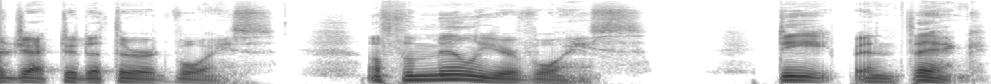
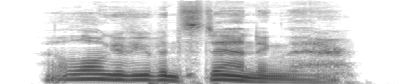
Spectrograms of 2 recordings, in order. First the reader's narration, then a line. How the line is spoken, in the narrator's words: asked Fink nervously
